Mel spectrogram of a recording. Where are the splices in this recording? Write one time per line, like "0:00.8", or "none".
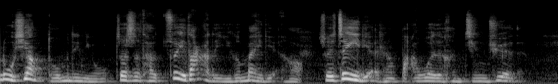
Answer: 0:03.0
